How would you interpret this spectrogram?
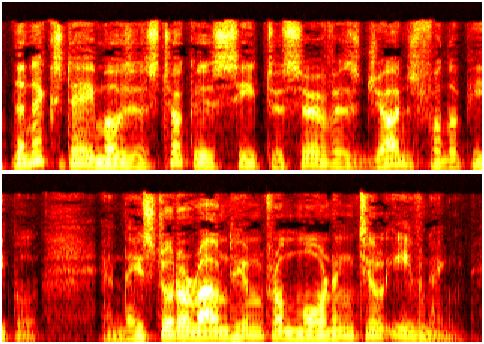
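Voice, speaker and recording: A man narrating scripture for a dramatized audio production in a measured, formal storytelling manner. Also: mid-range voice, very animated, breathy edge, no echo, clean studio sound. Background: soft music.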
